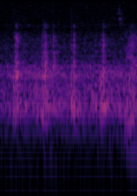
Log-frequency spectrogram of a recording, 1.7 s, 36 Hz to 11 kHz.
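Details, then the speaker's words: Pregnant woman, second-trimester prenatal checkup: rapid, regular whooshing fetal heartbeat, about 165 per minute, on a Doppler monitor. "I think your doctor might also want to listen for the baby's heartbeat oh"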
